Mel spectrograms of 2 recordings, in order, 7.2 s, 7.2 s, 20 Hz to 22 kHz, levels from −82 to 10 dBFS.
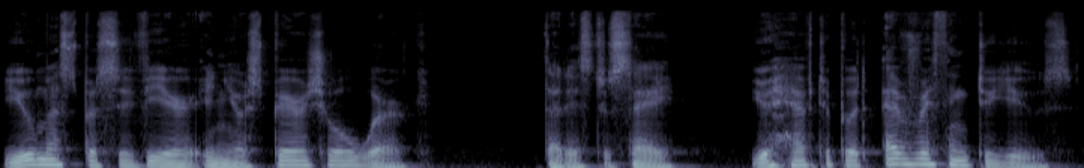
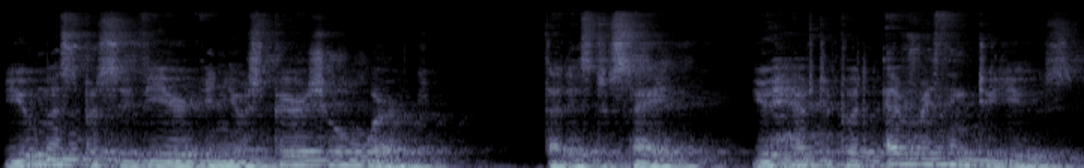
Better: first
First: none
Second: room echo; noticeable; dies away in 0.9 s // off-mic speech; far

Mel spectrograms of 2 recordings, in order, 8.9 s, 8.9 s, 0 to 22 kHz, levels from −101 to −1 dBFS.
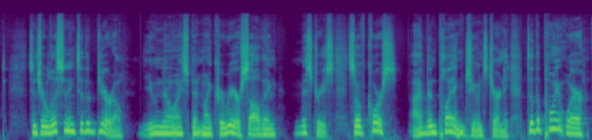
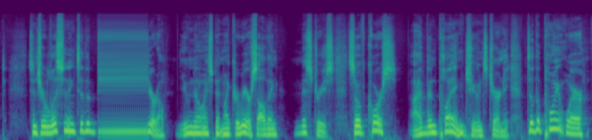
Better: first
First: none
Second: audio freezing; at 1.5 s for 0.5 s

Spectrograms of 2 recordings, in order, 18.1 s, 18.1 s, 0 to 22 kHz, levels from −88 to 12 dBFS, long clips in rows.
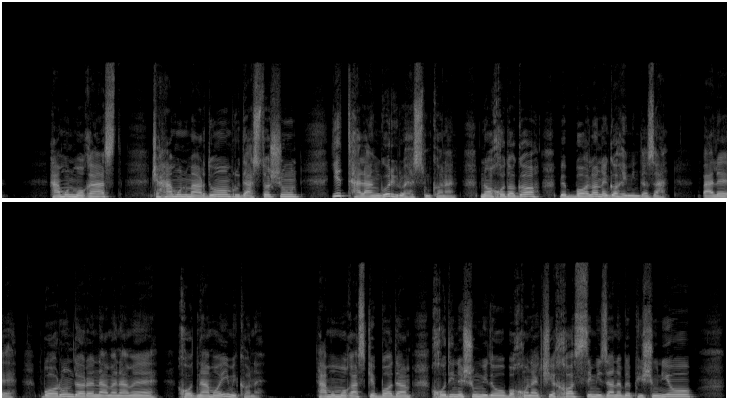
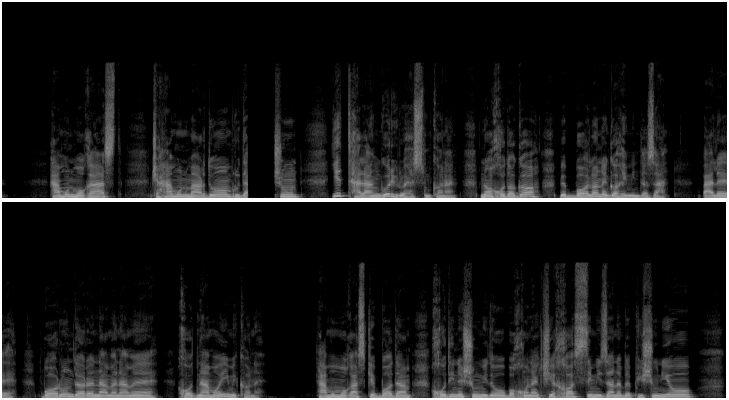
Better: first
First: none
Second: audio cutting out; at 3 s

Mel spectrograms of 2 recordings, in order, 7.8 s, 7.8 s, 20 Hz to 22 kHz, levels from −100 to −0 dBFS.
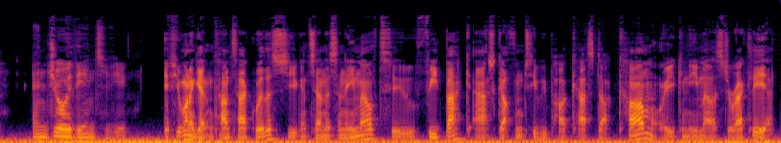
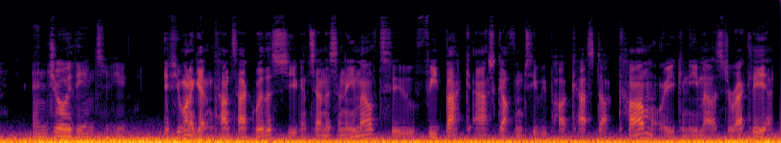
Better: first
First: low rumble; faint; throughout; 25 dB below the speech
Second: low rumble; loud; throughout; 4 dB below the speech

